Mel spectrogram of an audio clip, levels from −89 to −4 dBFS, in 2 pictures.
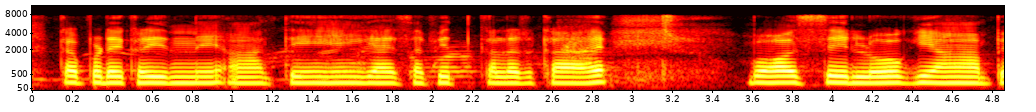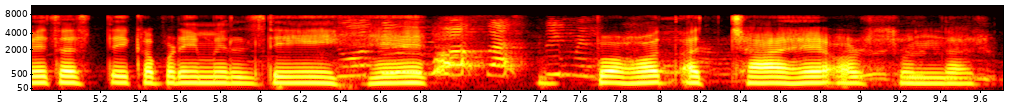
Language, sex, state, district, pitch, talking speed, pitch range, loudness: Hindi, male, Uttar Pradesh, Hamirpur, 205 Hz, 150 wpm, 200-210 Hz, -17 LUFS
